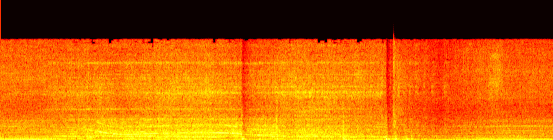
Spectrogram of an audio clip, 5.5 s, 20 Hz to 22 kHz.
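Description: Suzuki Jimny's engine revving high as the 4x4 works through deep mud, its pitch wavering up and down, then settling back to a lower, steadier run about four and a half seconds in.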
